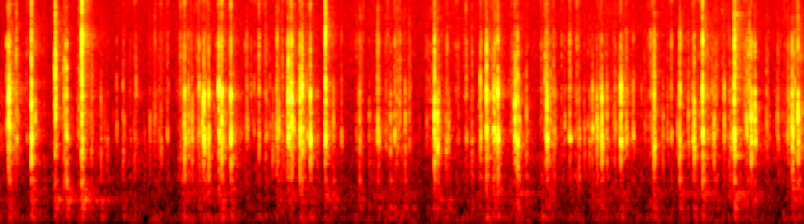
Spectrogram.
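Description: Fingertips type on a black mechanical gaming keyboard with plastic keycaps, producing rapid, irregular bursts of sharp, bright clacks. Each keystroke is a dry, short click with almost no ring and no low-end thump.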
